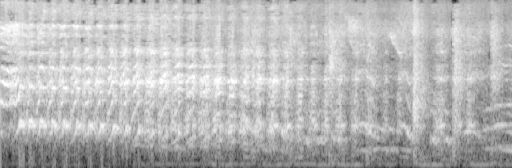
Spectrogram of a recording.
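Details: Dense, continuous laughing crow from an Ayam Ketawa rooster: rapid, evenly pulsed notes rolling on for five seconds without a break, loud and bright.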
